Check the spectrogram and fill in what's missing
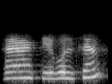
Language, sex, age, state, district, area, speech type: Bengali, female, 45-60, West Bengal, Jalpaiguri, rural, conversation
